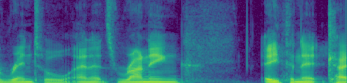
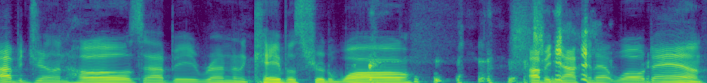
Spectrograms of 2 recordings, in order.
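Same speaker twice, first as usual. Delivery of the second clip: bad, high, very slow put-on American accent; 8 semitones higher than usual. Asked by others to do it again, bad put-on American accent. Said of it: "his American accent when he does that".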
